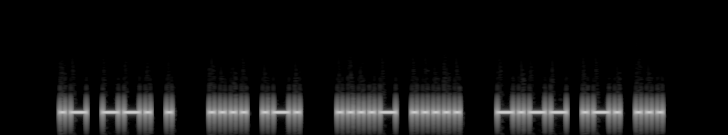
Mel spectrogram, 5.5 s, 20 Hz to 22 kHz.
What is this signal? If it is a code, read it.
Morse code, heard as a keyed tone, about 32 wpm, 700 Hz. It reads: AGE HR 45 YRS
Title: K1USN SST QSO Practice 30wpm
